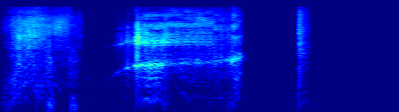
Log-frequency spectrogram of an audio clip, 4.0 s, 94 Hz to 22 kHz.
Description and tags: delphiz SPITTING LOOP #120
This Spitting loop sounds a kind of dirty but is very good for making effects. Use them with effects like, delay, reverb, bandpass filters. Or use it backwards in reverse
